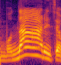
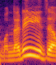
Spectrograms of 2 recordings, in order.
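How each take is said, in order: First: The stress is on the second syllable. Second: The stress is on the third syllable. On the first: "두 번째야" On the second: "세 번째야"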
